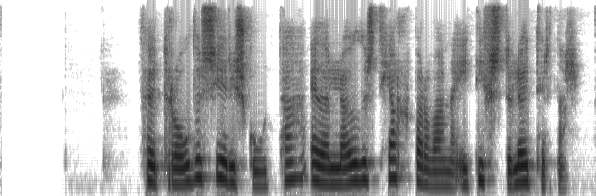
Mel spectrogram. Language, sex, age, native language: Icelandic, female, 40-49, Icelandic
